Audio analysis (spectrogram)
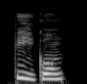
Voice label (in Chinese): "立功", Chinese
